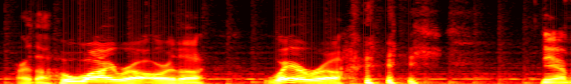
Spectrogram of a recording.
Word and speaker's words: Huayra: or the werewolf yeah pronounce like the first couple of uh characters because i think that's the way it's supposed to do why isn't germany with her that way why raw it's like always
